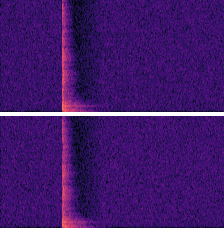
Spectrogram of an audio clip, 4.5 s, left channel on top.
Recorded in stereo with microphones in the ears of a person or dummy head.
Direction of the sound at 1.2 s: 15° left (ahead or behind).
